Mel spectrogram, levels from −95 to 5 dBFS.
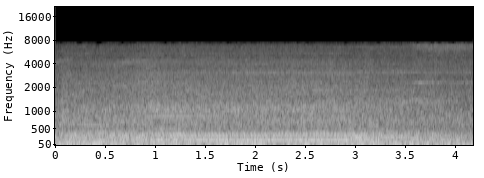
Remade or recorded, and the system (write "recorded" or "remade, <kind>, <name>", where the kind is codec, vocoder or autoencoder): recorded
